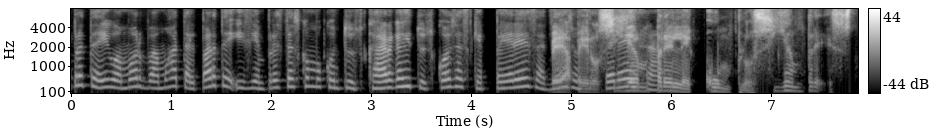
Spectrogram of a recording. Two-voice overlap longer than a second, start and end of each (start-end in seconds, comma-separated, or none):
4.7-6.1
